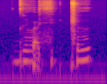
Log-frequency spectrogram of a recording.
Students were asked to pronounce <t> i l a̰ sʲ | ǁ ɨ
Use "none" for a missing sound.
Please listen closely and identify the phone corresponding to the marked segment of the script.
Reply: d̪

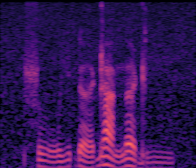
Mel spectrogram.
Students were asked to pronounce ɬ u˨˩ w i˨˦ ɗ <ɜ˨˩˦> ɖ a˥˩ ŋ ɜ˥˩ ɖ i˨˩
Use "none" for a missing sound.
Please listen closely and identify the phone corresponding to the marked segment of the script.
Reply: ɜ˨˩˦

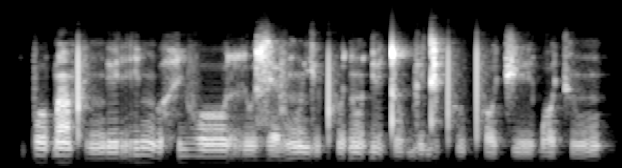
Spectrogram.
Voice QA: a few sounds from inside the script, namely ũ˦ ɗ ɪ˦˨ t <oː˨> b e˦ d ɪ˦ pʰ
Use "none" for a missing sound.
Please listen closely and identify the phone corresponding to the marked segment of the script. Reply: o˨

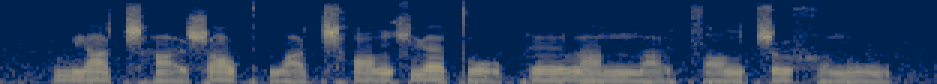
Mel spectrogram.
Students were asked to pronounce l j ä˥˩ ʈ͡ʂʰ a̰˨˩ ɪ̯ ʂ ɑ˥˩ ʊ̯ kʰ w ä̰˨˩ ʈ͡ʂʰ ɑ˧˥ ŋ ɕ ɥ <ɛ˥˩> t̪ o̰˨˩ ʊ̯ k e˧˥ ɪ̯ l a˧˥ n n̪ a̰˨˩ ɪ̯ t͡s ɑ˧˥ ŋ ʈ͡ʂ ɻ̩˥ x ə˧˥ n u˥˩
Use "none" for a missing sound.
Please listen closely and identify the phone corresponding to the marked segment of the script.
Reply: ɛ˥˩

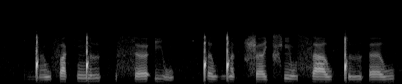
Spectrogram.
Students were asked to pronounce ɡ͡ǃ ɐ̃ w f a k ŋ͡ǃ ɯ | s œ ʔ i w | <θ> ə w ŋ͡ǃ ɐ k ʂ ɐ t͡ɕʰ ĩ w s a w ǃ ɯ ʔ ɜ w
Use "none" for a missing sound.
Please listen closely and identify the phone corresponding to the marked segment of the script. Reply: ǃ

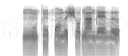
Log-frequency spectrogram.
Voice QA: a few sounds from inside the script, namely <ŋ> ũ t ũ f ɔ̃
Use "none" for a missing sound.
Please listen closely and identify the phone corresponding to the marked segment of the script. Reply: ŋ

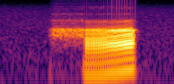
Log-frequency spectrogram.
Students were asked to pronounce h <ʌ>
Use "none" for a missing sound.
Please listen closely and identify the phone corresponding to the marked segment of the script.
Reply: ʌ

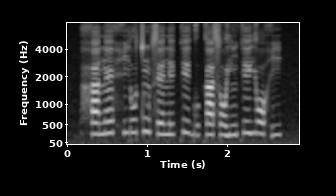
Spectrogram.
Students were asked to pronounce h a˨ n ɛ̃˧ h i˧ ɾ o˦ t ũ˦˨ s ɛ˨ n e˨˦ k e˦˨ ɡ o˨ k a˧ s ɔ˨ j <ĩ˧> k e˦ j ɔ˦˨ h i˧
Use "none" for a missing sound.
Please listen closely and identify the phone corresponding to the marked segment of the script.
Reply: ĩ˨˦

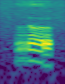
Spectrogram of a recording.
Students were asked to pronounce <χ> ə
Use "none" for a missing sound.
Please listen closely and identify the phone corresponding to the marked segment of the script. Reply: r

